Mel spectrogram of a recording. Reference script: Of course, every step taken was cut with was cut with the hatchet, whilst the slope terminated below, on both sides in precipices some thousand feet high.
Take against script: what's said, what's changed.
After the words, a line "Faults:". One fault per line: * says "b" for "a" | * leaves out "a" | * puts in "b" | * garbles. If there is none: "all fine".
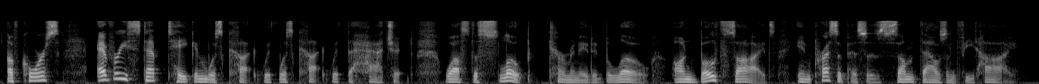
Of course, every step taken was cut with was cut with the hatchet, whilst the slope terminated below, on both sides in precipices some thousand feet high.
Faults:
all fine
